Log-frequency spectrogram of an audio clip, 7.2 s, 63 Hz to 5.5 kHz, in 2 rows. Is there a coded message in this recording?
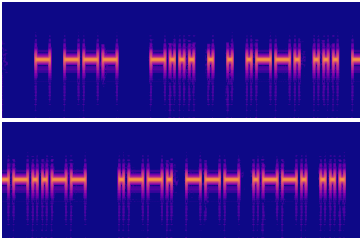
Yes: Morse code from 0.3 to 7.0 s, heard as a keyed tone, about 25 wpm, 600 Hz. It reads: TO BEEPS, POPS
